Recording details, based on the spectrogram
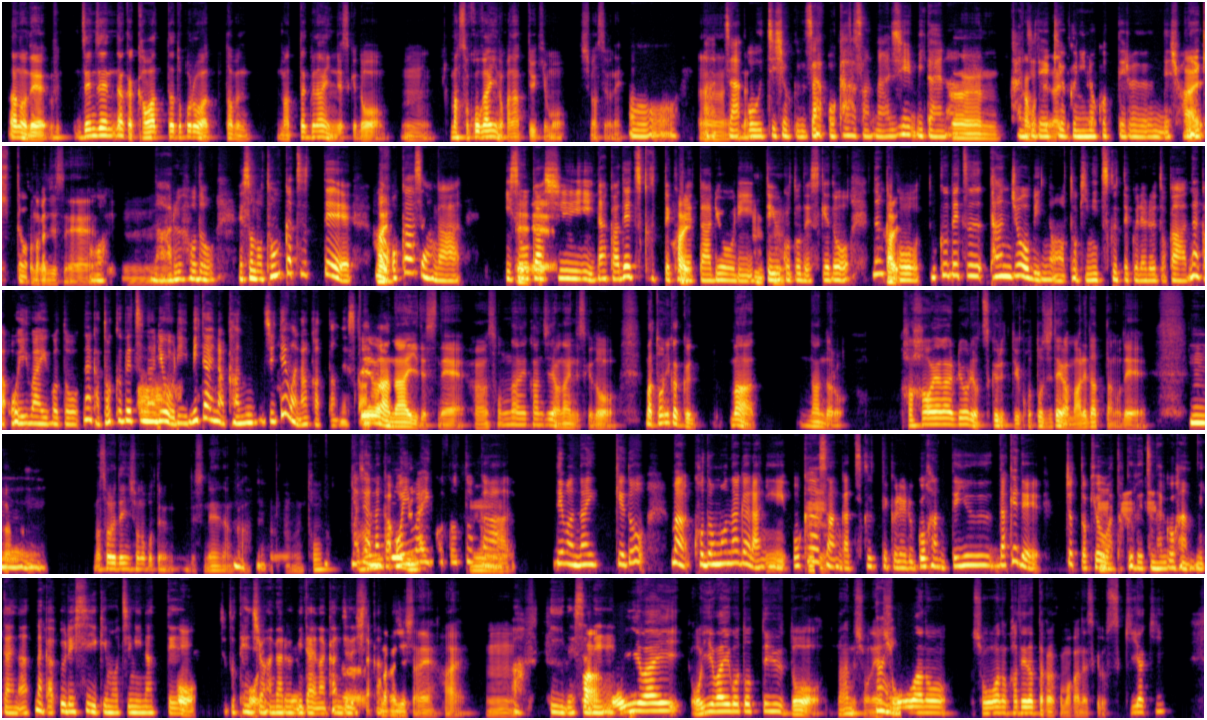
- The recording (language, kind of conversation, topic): Japanese, podcast, 子どもの頃の食卓で一番好きだった料理は何ですか？
- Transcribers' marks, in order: other background noise; unintelligible speech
